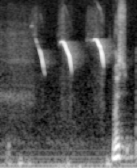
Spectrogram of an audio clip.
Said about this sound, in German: Was war das? Äh, es hat reingezogen. War das ein, ein, ein, äh, Spatz?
